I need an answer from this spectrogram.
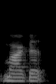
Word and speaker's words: Margot: And eventually she and her sister, Margot, or Margot in the correct German pronunciation, wound up in Bergen-Belsen, where they both Mhm.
